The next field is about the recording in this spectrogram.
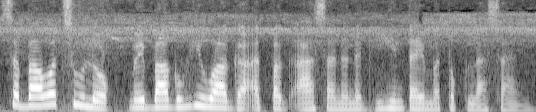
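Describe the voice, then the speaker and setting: A woman narrating a folktale from a script in a dramatic, deliberate storytelling manner. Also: mid-range voice, animated, a little mellow. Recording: clear background noise, nature sound effects.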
